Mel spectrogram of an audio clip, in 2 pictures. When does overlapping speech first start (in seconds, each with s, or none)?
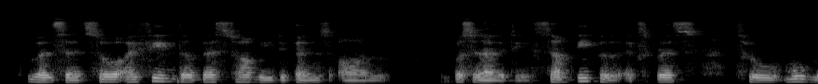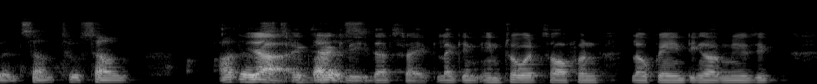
10.6 s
